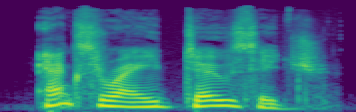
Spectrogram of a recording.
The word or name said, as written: X-ray dosage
